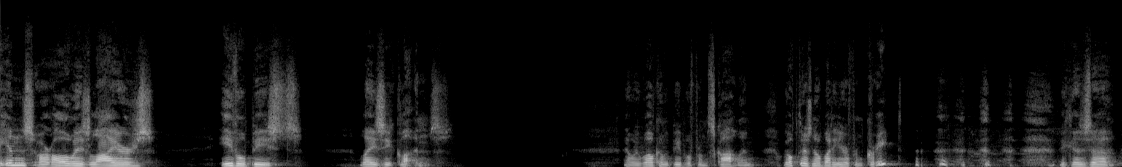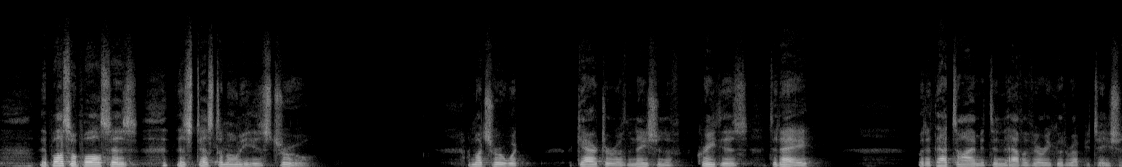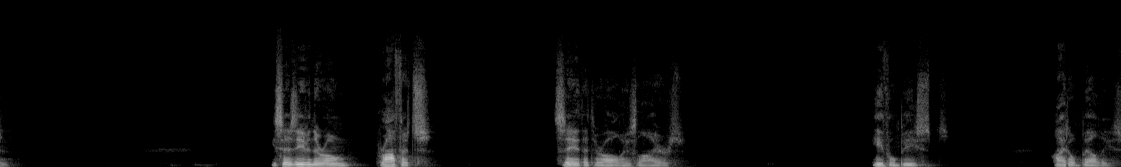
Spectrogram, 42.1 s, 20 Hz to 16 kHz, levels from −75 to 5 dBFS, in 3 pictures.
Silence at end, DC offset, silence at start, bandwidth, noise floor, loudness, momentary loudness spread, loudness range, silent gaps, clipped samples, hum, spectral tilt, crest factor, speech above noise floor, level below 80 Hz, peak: 0 s; under 0.1%; 0 s; 13.5 kHz; -79 dBFS; -23 LUFS; 18 LU; 12 LU; none; under 0.1%; none; -5 dB/octave; 20 dB; 56 dB; -64 dBFS; -4 dBFS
